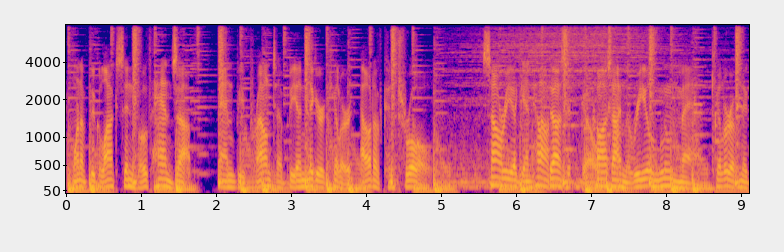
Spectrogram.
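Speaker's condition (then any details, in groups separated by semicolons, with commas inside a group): No condition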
